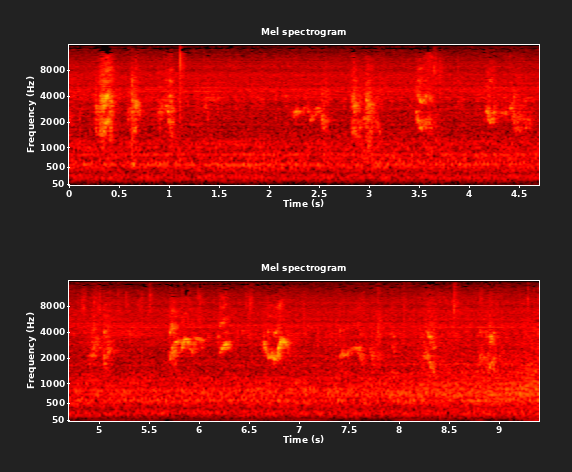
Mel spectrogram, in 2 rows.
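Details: Cockatiel named Roxy, a pet in fine health on 13 September 2009, gives short chirps and warbled, wavering whistles every second or so over a steady background hum.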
